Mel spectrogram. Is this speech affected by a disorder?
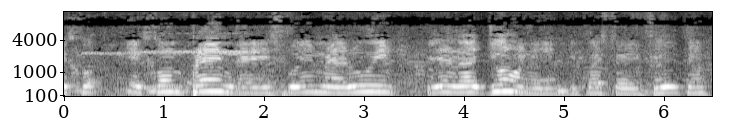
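Yes: ALS; bulbar form.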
